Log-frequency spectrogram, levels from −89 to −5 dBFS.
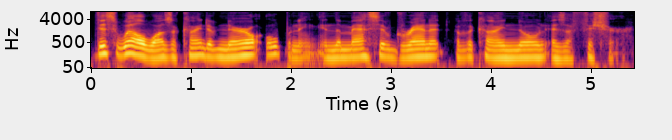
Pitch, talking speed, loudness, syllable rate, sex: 130 Hz, 210 wpm, -18 LUFS, 5.5 syllables/s, male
